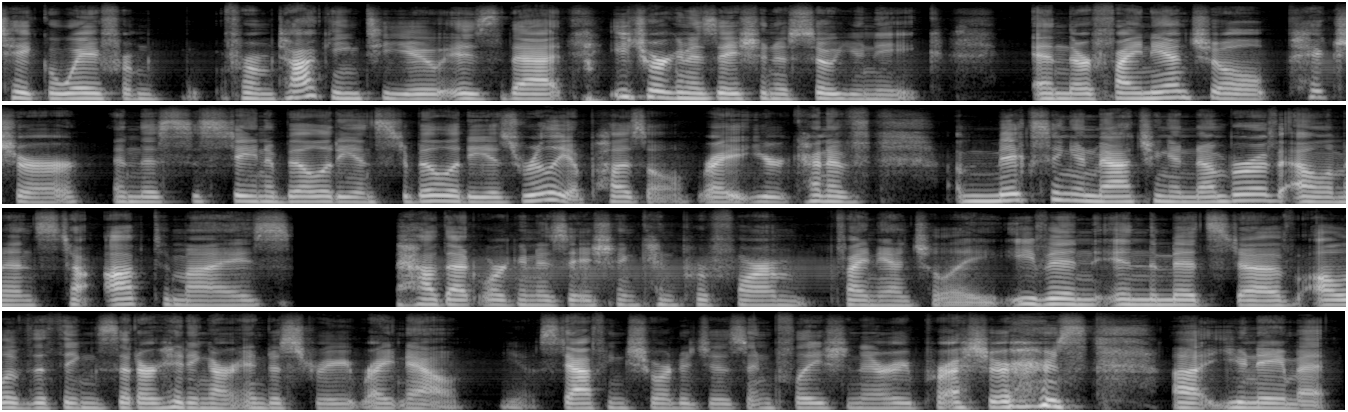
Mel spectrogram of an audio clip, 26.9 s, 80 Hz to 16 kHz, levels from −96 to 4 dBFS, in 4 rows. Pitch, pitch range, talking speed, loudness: 180 Hz, 170-195 Hz, 160 wpm, -24 LUFS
